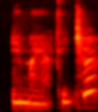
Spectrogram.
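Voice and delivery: unvoiced, unsure whisper to yourself; doubtful whisper. Teacher doubting she is a teacher, whispering. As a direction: ask it as if you can't believe you're a teacher. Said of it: "Si no soy consciente de que soy maestra".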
